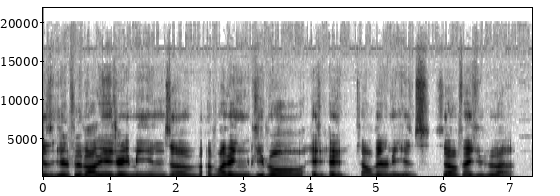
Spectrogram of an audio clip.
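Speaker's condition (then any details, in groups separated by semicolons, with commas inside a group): Congenital muscular dystrophy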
